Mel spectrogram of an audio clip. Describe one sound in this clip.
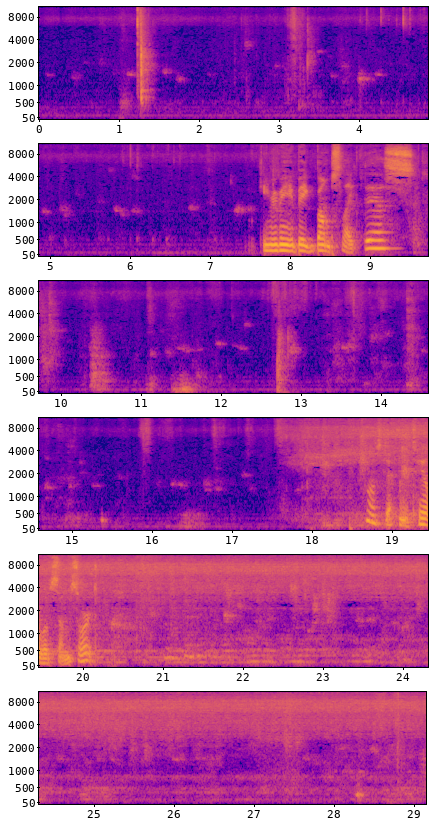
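Hands softly pat and rub damp clay.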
